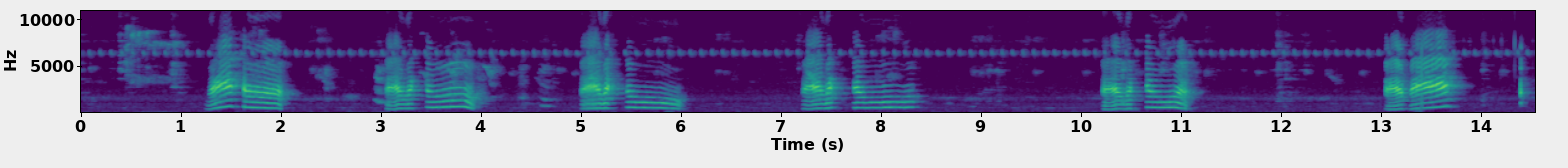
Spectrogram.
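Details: Talking parrot kept as a pet, said to repeat "mummy" and "papa": six short two-part utterances with harmonic, voice-like tone, spaced roughly every two seconds, with a thin steady whine behind them.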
